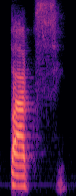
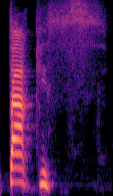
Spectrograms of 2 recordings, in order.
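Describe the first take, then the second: First: Said in the usual way. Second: "táxi" drawn out as tá-kiss, with a long final s; sounded out. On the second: Shown as a demonstration. Teacher showing five phonemes in four letters, "táxi" sounded out slowly. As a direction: stretch "táxi" so the k and s sounds separate. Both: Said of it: "falou mais coisas do que você conseguiu ler".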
